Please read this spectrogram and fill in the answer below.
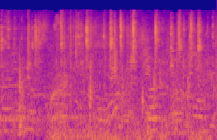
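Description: Indistinct voices and shouts of players and spectators at a children's football game, overlapping one another, with repeated short sharp clicks among them.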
